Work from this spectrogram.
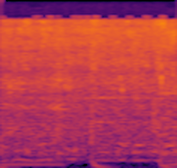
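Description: Worcestershire sauce poured into a bowl while making black pepper chicken, a steady liquid stream close by that runs throughout under a broad wash of noise.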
